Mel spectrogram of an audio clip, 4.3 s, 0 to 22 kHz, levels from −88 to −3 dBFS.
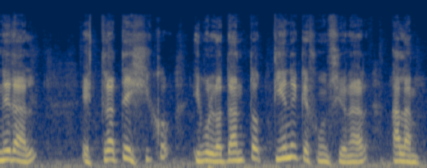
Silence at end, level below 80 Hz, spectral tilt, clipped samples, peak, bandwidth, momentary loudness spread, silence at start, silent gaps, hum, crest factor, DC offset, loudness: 0 s; -44 dBFS; -5.5 dB/octave; under 0.1%; -14 dBFS; 15.5 kHz; 9 LU; 0 s; none; none; 12 dB; under 0.1%; -26 LUFS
